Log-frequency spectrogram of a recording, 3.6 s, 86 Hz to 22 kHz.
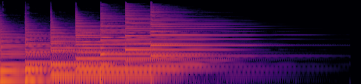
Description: G sharp Suspended 2nd Suspended 4th G sharp, guitar; x,11,8,8,10,10,10,10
